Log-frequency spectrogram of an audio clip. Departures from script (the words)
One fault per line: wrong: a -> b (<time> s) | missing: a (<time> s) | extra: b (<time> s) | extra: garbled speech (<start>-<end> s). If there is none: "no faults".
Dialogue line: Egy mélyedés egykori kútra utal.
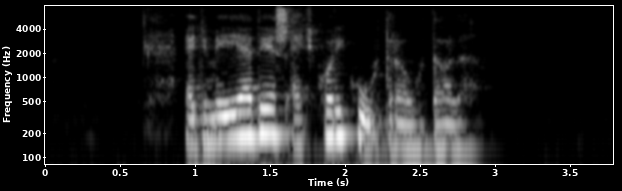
no faults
